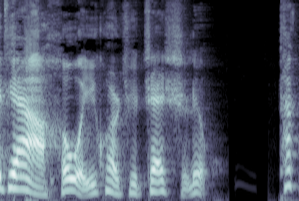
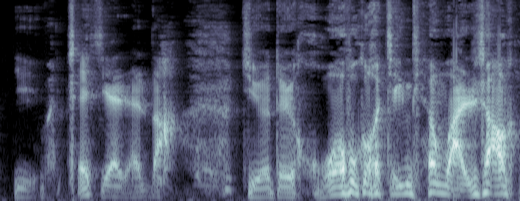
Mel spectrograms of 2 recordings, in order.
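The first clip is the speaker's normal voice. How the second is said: low, softer villain voice with a laugh in it; quiet, lower gloating laugh through the words; 8 semitones lower, 3 dB quieter than usual. Acted. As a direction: laugh it out low and smug, like an unkillable henchman. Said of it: "口中大笑道".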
